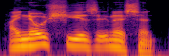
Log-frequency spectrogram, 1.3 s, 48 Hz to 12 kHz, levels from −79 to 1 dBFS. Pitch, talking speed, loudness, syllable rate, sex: 115 Hz, 235 wpm, -17 LUFS, 6.4 syllables/s, male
